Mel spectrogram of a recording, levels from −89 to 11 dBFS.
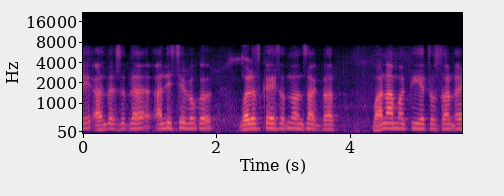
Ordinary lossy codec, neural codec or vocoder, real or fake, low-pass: none; codec, 16 kHz, 0.8 kbps, ZipCodec; fake; 7.2 kHz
